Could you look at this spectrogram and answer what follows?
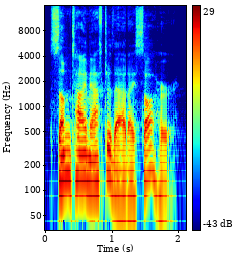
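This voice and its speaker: A man narrating a spiritual audiobook in a reverent, emphatic manner with deliberate dramatic pauses. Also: mid-range voice, very animated, darkish tone.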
